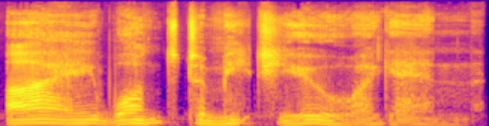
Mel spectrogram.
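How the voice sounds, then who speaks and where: Man acting pleading spirit, lonely, very slow drawn-out words, storybook, soft music underneath. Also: deep voice, dry recording, studio quality. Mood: wistful. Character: pleading, lonely soul of a fisherman, a shadow spirit. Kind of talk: bedtime storybook character voice.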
